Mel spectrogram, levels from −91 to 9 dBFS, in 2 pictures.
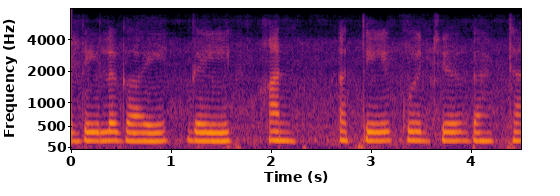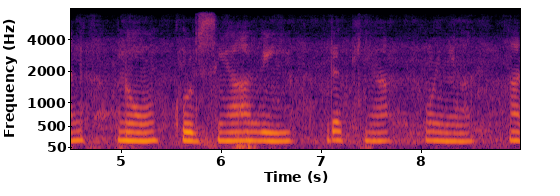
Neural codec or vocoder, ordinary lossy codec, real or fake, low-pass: codec, 24 kHz, 6 kbps, HILCodec; Opus, 64 kbps; fake; 7.2 kHz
